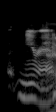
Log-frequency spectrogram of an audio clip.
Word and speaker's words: Niran: God, And this is Nieron. Niran. Not Ne- I knew I said it right.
